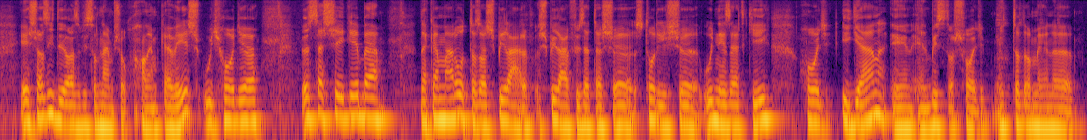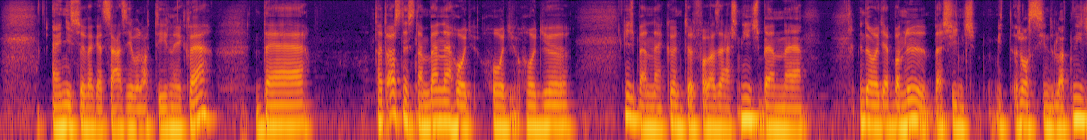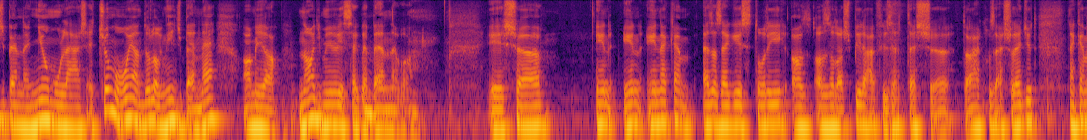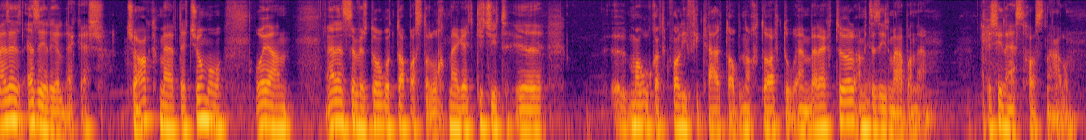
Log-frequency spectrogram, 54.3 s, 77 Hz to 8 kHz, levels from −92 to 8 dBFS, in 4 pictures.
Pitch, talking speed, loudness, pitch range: 120 Hz, 135 wpm, -15 LUFS, 115-135 Hz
